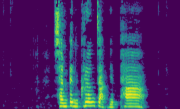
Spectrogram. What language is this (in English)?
Thai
